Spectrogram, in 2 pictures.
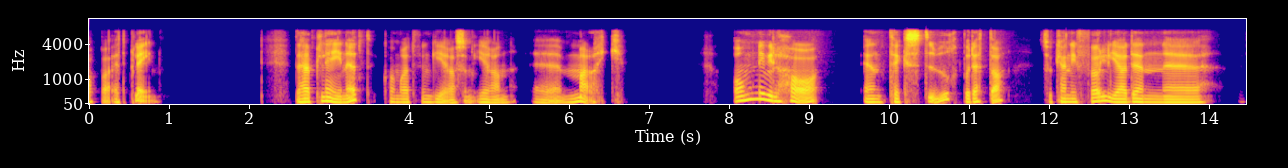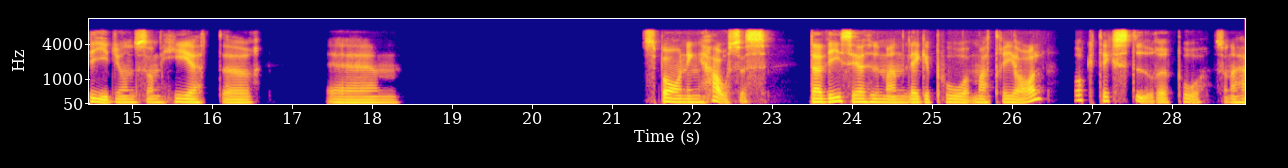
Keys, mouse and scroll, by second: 0.7 click, 3.6-5.6 scroll up 1.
